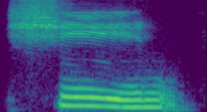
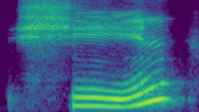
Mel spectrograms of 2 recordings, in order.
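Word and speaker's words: شين: in uh intense read when you pronounce sheen you should not circle your lips don't circle your lips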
